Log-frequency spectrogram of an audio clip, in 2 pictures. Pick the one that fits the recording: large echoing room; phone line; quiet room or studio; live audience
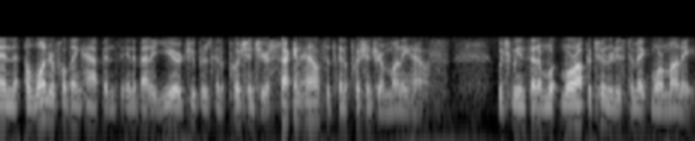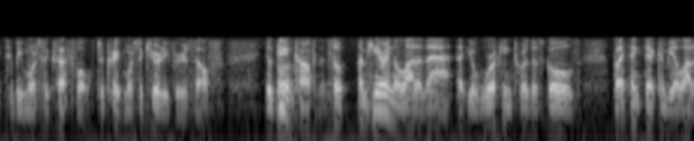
phone line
